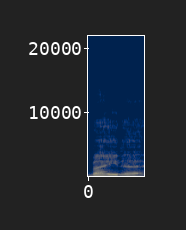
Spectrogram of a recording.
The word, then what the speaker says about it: beta: And the pronunciation of beta is like our modern B. It's a B, as in boy or bus or bat.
